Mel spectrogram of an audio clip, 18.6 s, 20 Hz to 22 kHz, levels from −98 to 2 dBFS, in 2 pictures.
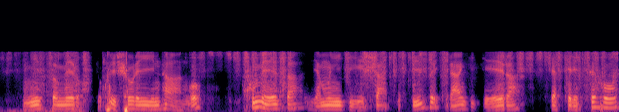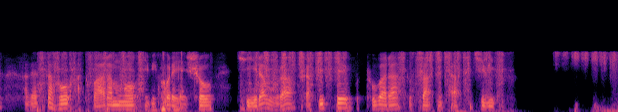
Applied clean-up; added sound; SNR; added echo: neural mask model Resemble Enhance denoiser.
